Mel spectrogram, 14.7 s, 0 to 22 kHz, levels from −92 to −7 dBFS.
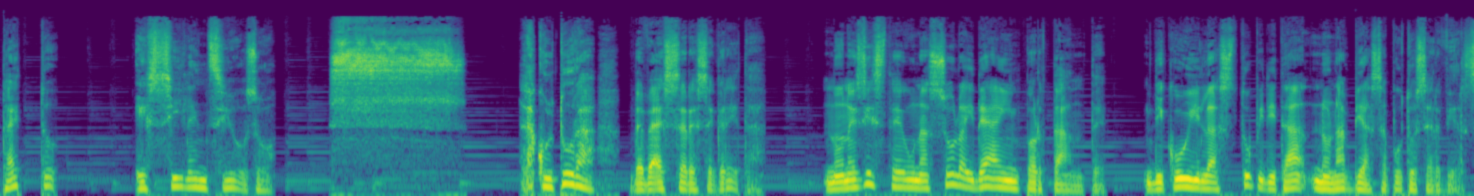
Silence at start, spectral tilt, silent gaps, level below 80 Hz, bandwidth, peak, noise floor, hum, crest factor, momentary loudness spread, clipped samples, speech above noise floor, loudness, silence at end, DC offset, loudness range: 0 s; -4 dB/octave; none; -38 dBFS; 16.5 kHz; 0 dBFS; -51 dBFS; none; 16 dB; 14 LU; under 0.1%; 34 dB; -16 LUFS; 0 s; under 0.1%; 3 LU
